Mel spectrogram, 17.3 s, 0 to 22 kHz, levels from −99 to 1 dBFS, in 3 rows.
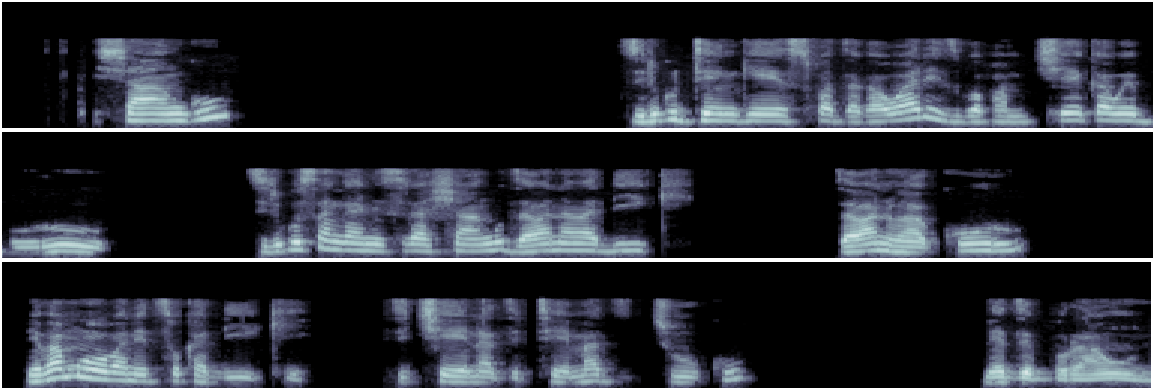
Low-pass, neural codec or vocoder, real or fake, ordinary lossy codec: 7.2 kHz; none; real; AAC, 48 kbps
